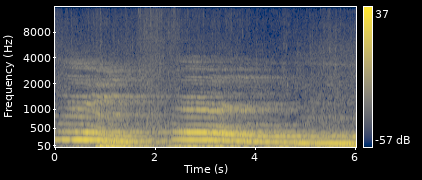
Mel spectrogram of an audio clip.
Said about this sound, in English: When they're not eating, blue whales love to chat. Let's try to talk like a blue whale. Listen carefully.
